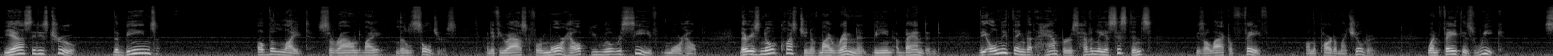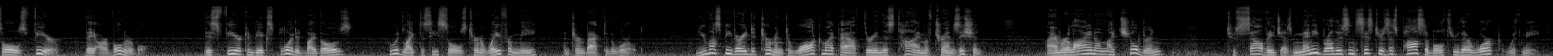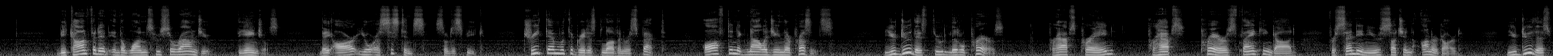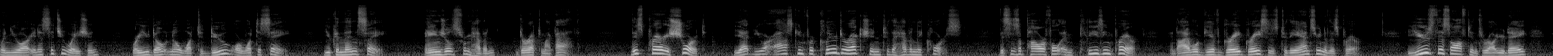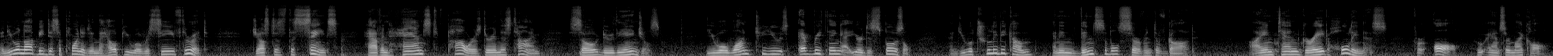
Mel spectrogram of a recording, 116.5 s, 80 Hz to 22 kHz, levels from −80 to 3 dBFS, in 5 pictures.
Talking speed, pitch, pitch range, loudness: 150 wpm, 140 Hz, 125-175 Hz, -27 LUFS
